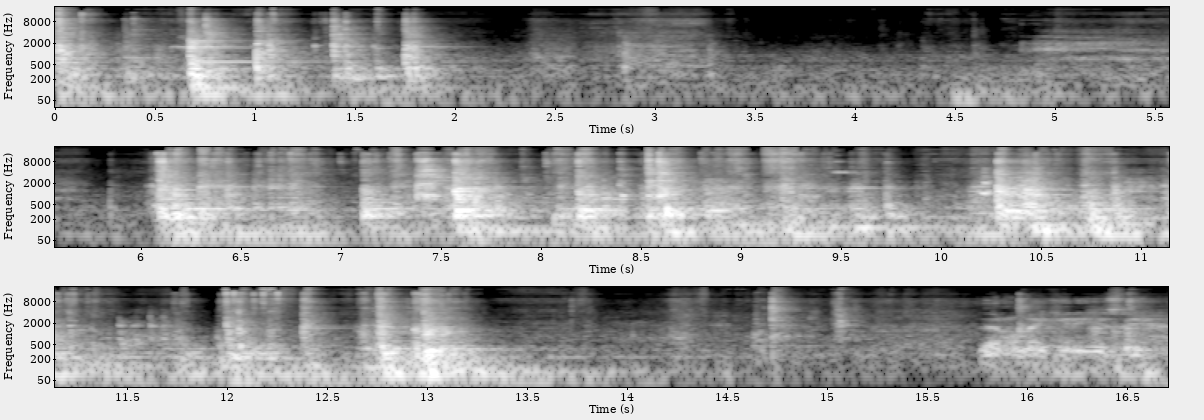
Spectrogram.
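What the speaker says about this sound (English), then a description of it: "I'm going to use this wrench to remove the pilot tubing" A wrench works the pilot tubing loose from the gas valve of a Burnham boiler, giving close metallic clicks, taps and scrapes in bursts, with a quiet gap partway through.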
